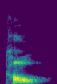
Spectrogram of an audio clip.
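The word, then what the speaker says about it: קול: Another word is pronounced kol, and this is the voice, sound and noise, and also thunder.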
